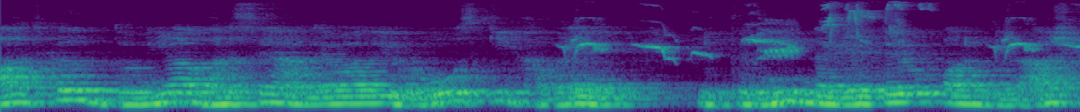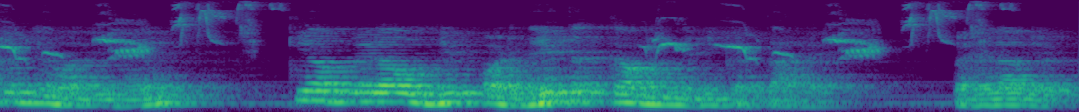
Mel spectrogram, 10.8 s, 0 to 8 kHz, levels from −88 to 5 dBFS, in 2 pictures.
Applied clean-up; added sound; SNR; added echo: none; Bird; 16 dB; reverberation time 0.9 s.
